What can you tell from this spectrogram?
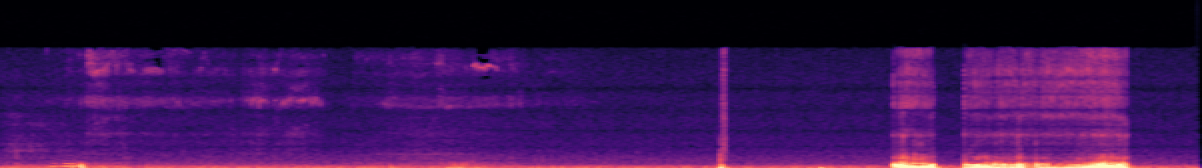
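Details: A small puppy snores loudly: a quiet room, then two rough, rattling snoring breaths close together near the end.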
